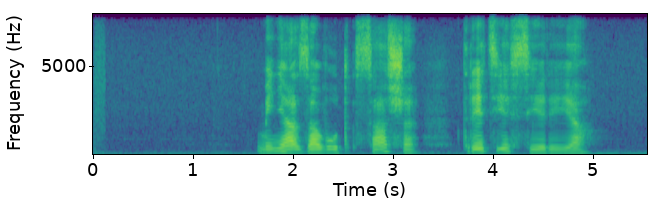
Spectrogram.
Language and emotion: Russian, neutral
